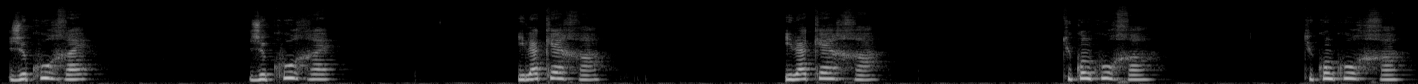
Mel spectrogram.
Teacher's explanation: dans ces trois verbes j'ai prononcé un r double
